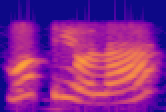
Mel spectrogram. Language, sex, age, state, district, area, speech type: Nepali, female, 18-30, West Bengal, Darjeeling, urban, conversation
